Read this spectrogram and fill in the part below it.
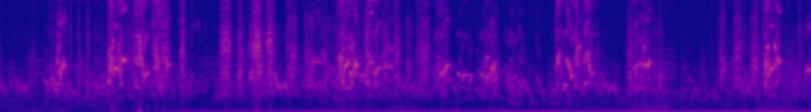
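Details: Budgies chirping steadily, dense high warbling chatter with squeaks and clicks in repeated bursts about every second, over a low background hum.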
